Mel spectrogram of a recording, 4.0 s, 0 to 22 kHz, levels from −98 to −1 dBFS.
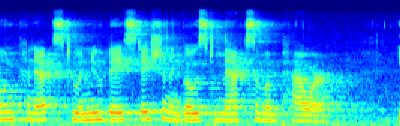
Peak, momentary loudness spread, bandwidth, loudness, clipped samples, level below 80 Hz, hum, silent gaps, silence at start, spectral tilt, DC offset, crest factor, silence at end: -18 dBFS; 10 LU; 16 kHz; -32 LUFS; under 0.1%; -56 dBFS; none; none; 0 s; -3.5 dB/octave; under 0.1%; 14 dB; 0 s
